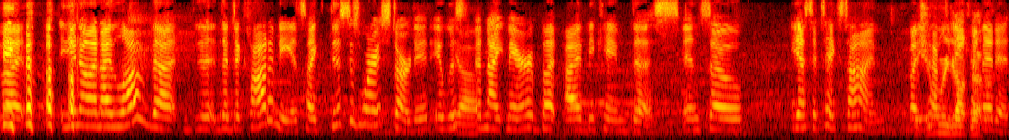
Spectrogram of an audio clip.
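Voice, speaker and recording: Big swings in loudness and very wide pitch swings at a moderate pace, over noticeable background noise. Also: woman, high pitch for a woman. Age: 60s. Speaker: home cook and former opera singer. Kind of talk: interview answer.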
